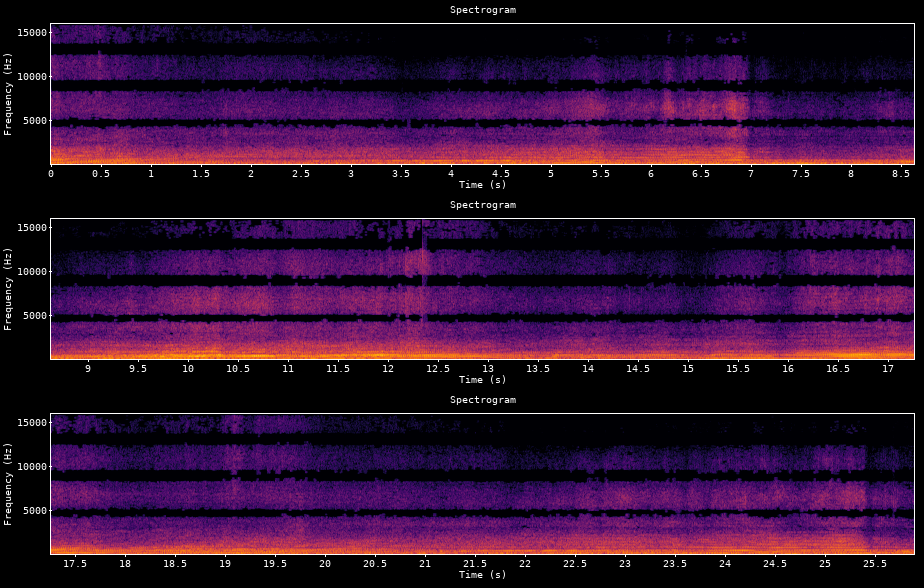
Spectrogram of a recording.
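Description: Race car engines roar and rev loudly outdoors.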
